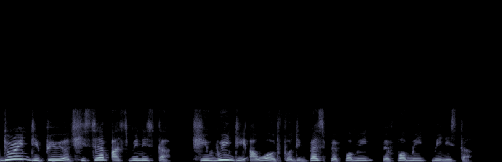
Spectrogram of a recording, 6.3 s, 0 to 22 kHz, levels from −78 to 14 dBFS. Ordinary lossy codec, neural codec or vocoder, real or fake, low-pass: none; none; real; 7.2 kHz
